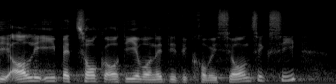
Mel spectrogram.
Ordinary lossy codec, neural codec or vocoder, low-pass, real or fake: none; none; 14.4 kHz; real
